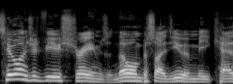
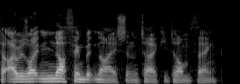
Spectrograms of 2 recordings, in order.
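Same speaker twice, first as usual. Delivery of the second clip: usual speaking voice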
